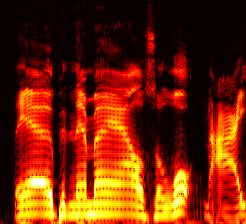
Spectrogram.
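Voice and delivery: broad, loud Australian impression with open mouth; Australian accent. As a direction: talk like an Aussie, mouth wide open. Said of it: "You have that down".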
